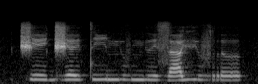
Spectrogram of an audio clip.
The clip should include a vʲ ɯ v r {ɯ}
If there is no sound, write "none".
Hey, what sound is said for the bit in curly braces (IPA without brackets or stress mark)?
ɤ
